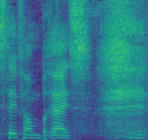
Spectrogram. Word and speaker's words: Stefan Brijs: façon de Alors là, il faut le prononcer Stefan Brecht. Je sais que vous êtes Brice. Vous dites Brice comme vous dites Digraaf, mais c'est pas grave. Mais si on veut le prononcer correctement, c'est Stefan Brecht.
